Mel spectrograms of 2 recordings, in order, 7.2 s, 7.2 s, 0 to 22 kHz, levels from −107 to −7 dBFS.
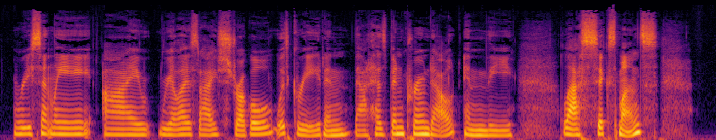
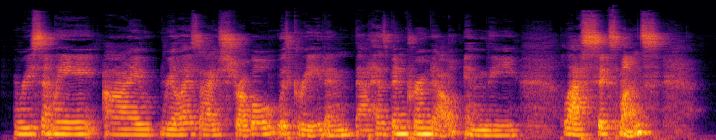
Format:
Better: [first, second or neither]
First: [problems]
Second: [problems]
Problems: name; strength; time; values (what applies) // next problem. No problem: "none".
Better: first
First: none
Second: room echo; noticeable; dies away in 0.3 s // off-mic speech; far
